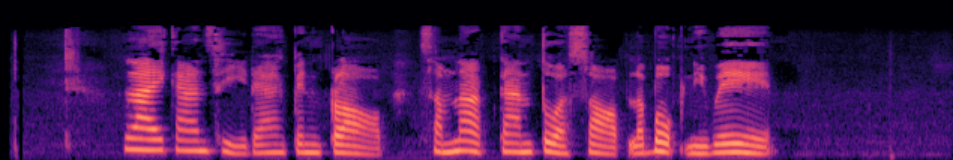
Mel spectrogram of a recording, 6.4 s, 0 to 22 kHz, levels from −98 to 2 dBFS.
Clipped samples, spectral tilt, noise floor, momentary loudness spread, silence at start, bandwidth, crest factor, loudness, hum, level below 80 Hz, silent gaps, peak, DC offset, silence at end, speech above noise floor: under 0.1%; -4.5 dB/octave; -63 dBFS; 20 LU; 0.45 s; 11.5 kHz; 22 dB; -23 LUFS; none; -70 dBFS; none; -2 dBFS; under 0.1%; 1.2 s; 41 dB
